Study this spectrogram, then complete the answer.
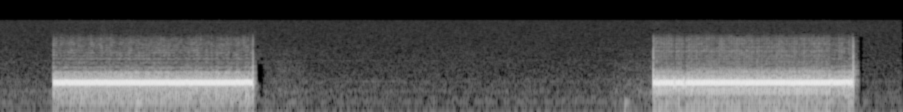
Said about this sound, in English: Exciting broadcasting here, listening to the ringtone, isn't it?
